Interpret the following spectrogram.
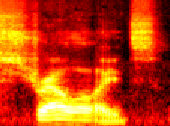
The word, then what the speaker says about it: Strelloids: It's like steroids, but it's Strelloids.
